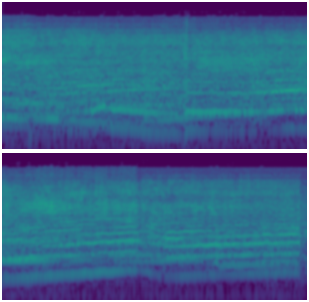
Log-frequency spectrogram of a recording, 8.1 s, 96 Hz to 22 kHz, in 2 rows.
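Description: Can-Am race cars at speed at Mosport Park in 1985, a loud sustained engine howl with rising and falling pitch as a car accelerates and shifts, continuous and close, no talk.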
